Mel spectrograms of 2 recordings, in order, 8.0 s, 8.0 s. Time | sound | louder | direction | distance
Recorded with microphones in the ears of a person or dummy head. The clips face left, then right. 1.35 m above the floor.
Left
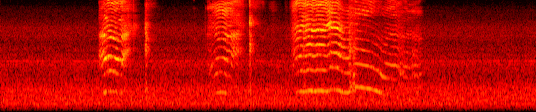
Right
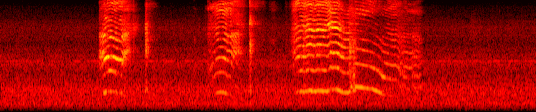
1.5 | a baby crying | right 1 dB | 40° left (ahead or behind) | 1.4 m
